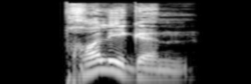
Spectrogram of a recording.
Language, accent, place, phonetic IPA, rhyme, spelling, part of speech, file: German, Germany, Berlin, [ˈpʁɔlɪɡəm], -ɔlɪɡəm, prolligem, adjective, De-prolligem.ogg
- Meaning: strong dative masculine/neuter singular of prollig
